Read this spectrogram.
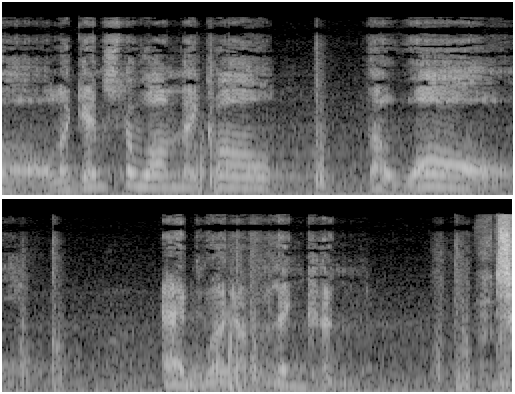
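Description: A deep-voiced man speaks calmly and taunts up close.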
